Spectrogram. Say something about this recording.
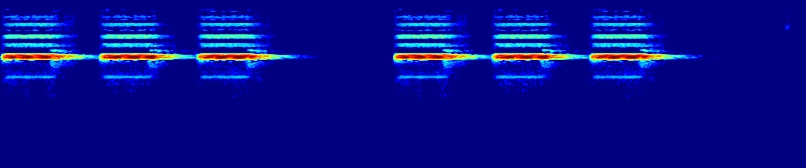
Veloce Alarm
This sample is a field recording of an interior fire alarm at an apartment complex.
alarm, field-recording, fire, disaster, apartment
